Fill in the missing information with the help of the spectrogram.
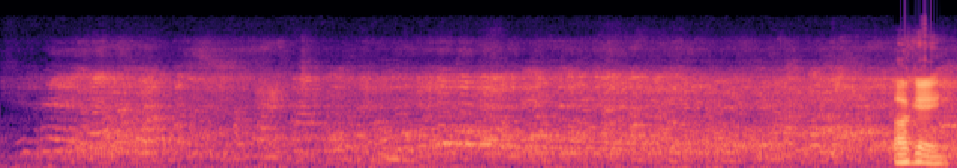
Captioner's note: laughter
